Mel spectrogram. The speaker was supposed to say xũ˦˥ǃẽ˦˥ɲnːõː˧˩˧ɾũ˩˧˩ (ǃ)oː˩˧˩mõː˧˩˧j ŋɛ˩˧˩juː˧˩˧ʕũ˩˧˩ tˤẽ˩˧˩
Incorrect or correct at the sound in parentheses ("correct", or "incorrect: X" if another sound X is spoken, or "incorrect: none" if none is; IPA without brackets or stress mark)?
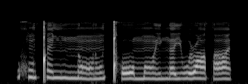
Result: incorrect: ǃʰ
